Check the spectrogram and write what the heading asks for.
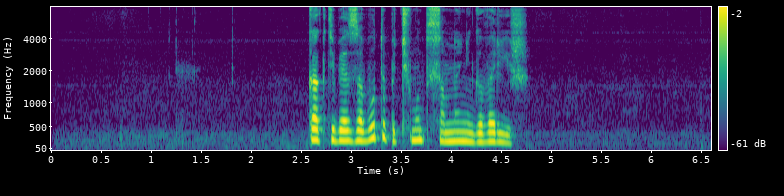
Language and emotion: Russian, neutral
